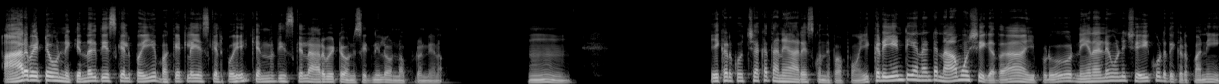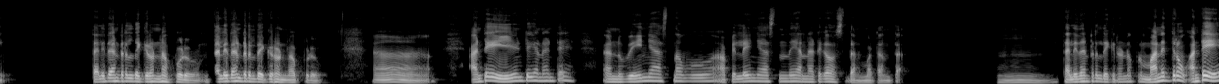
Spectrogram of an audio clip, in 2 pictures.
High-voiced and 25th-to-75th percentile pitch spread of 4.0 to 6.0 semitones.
No: low, 135 Hz; wide, 5.4 semitones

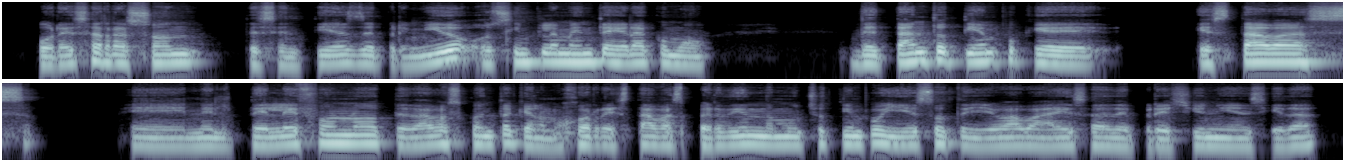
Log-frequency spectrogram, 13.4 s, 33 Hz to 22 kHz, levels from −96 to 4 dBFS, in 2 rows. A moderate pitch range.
Yes: average, 3.3 semitones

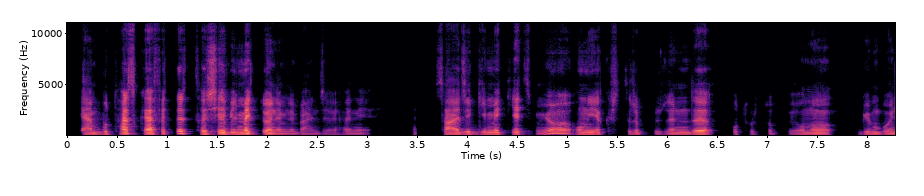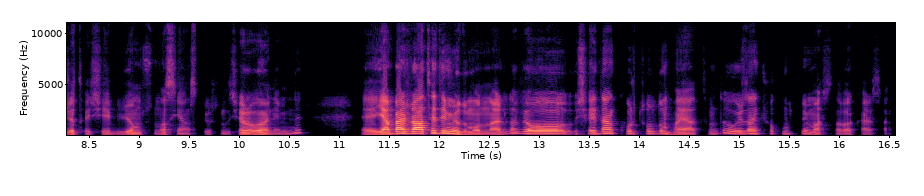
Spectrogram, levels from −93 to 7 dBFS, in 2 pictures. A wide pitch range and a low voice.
Yes: wide, 7.0 semitones; low, 120 Hz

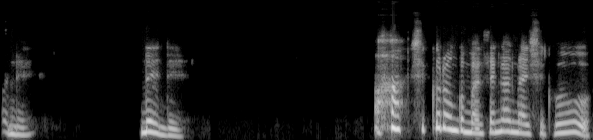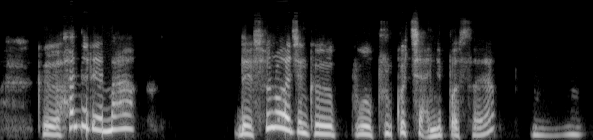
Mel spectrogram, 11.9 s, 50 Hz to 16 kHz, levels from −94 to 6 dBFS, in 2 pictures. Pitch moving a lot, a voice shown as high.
Yes: wide, 7.1 semitones; high, 235 Hz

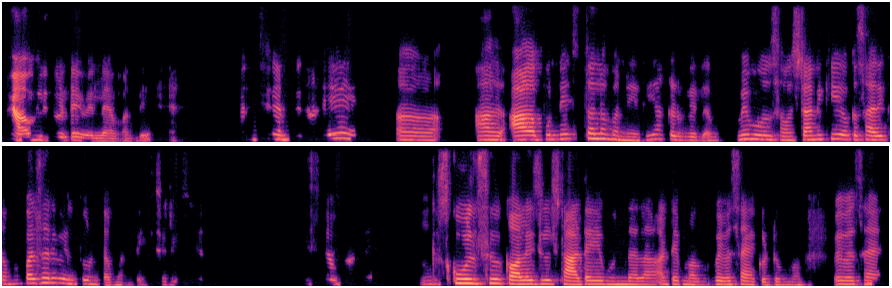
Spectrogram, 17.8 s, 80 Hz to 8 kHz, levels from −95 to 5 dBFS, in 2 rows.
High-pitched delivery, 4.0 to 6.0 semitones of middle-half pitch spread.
Yes: high, 210 Hz; average, 4.6 semitones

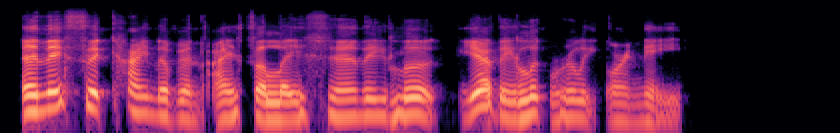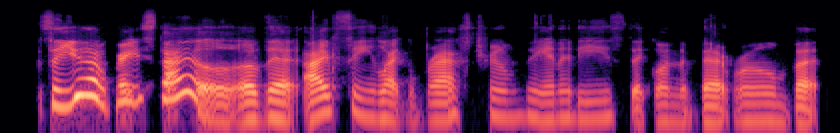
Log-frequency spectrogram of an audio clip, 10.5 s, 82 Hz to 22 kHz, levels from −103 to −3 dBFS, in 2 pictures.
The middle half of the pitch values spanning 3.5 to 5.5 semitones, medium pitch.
Yes: average, 4.0 semitones; medium, 165 Hz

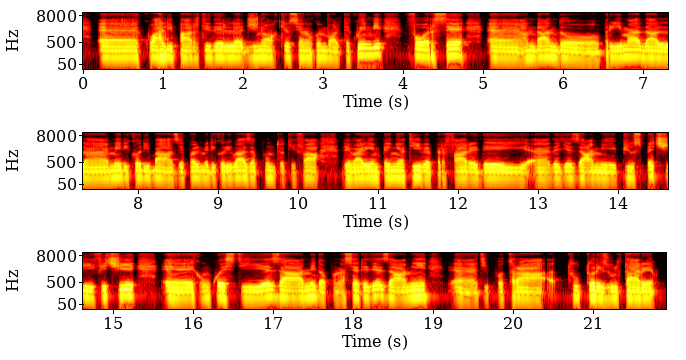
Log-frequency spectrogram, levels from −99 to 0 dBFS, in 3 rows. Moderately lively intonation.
No: narrow, 1.7 semitones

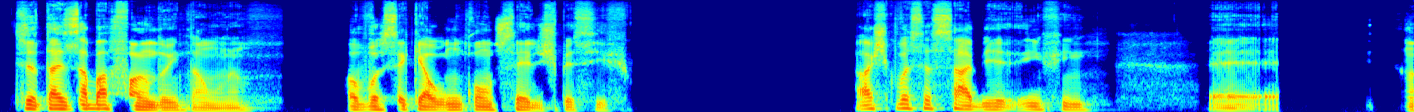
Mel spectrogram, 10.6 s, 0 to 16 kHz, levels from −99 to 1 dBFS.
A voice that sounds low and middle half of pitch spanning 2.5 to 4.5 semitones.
No: very low, 95 Hz; wide, 5.5 semitones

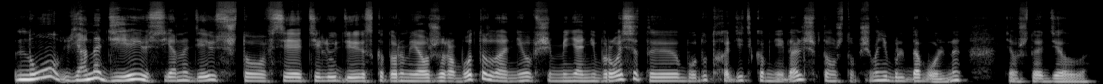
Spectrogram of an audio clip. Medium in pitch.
Yes: medium, 170 Hz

